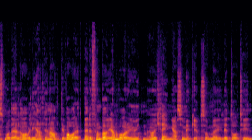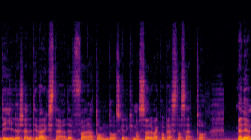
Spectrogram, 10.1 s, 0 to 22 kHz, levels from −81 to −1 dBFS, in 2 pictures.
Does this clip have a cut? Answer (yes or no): yes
